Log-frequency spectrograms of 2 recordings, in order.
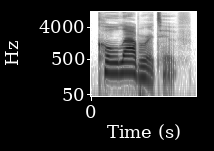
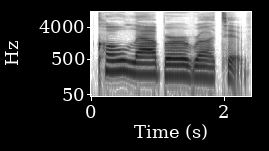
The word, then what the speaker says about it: collaborative: It has five syllables. Co bo rative. Again, co lab boative. The stress is on that second syllable la. Collaborative.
